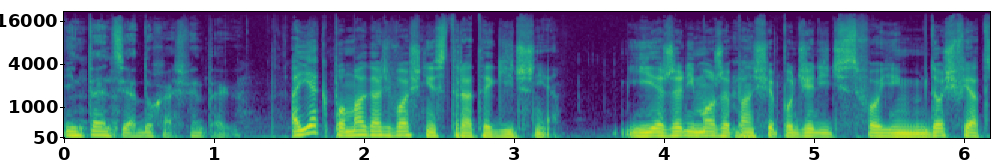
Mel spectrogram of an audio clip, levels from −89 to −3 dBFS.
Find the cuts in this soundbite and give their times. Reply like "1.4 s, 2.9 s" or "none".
none

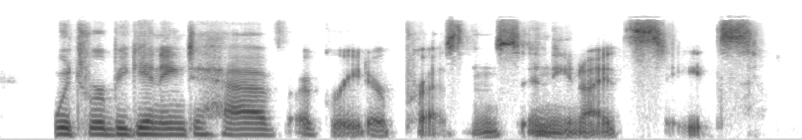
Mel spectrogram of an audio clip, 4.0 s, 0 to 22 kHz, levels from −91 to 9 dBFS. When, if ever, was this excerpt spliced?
none

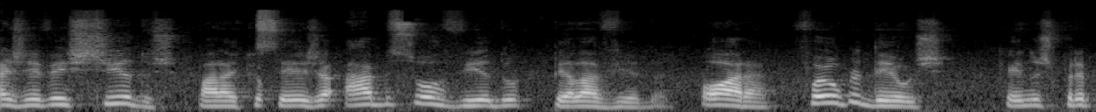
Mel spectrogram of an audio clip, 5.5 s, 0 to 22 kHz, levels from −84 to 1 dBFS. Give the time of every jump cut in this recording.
0.9 s, 1.3 s, 2.7 s, 3.4 s, 4.2 s

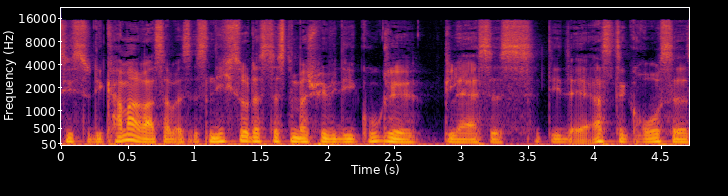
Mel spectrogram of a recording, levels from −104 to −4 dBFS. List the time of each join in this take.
1.7 s

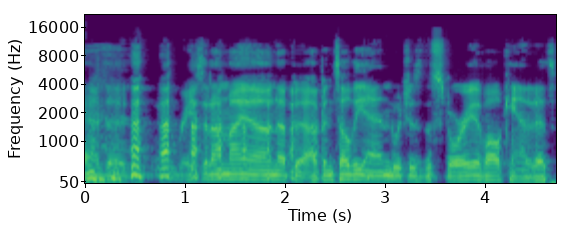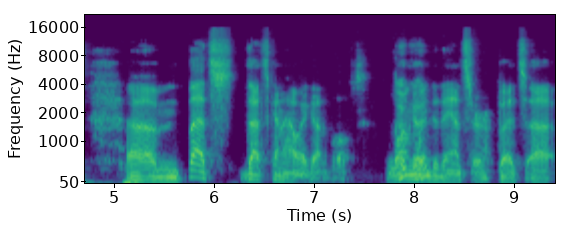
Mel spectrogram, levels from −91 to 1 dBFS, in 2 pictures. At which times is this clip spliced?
5.7 s

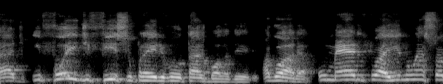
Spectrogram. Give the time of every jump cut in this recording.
2.0 s

